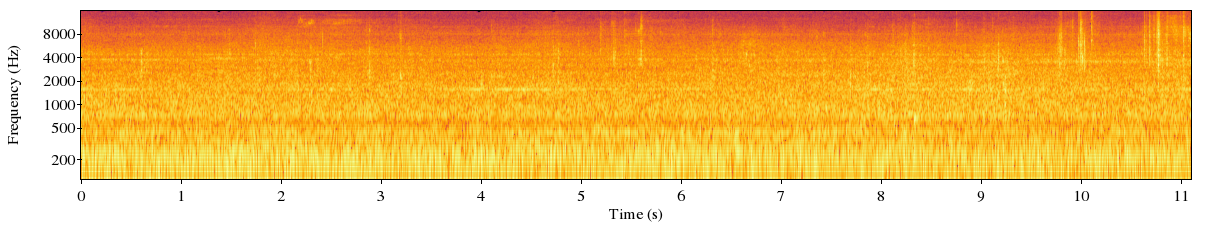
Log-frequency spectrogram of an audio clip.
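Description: Steady street traffic noise with a low, even engine hum underneath and a few faint clicks.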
